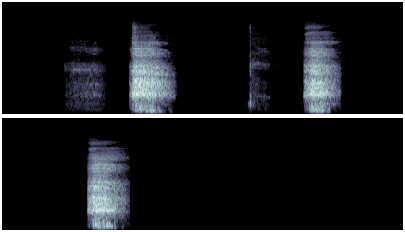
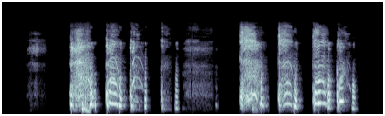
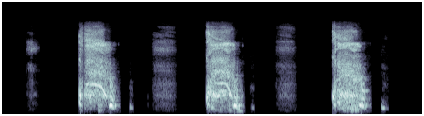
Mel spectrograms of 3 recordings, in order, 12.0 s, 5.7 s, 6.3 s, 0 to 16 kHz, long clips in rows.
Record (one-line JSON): {"exhalation_length": "12.0 s", "exhalation_amplitude": 26724, "exhalation_signal_mean_std_ratio": 0.26, "cough_length": "5.7 s", "cough_amplitude": 32530, "cough_signal_mean_std_ratio": 0.49, "three_cough_length": "6.3 s", "three_cough_amplitude": 32271, "three_cough_signal_mean_std_ratio": 0.44, "survey_phase": "alpha (2021-03-01 to 2021-08-12)", "age": "45-64", "gender": "Female", "wearing_mask": "No", "symptom_cough_any": true, "symptom_onset": "4 days", "smoker_status": "Ex-smoker", "respiratory_condition_asthma": false, "respiratory_condition_other": false, "recruitment_source": "Test and Trace", "submission_delay": "2 days", "covid_test_result": "Positive", "covid_test_method": "RT-qPCR", "covid_ct_value": 14.3, "covid_ct_gene": "N gene", "covid_ct_mean": 14.6, "covid_viral_load": "16000000 copies/ml", "covid_viral_load_category": "High viral load (>1M copies/ml)"}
